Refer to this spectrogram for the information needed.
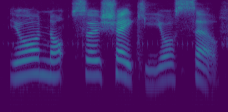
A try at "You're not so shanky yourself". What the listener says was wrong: that's shanky. There's an N there.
